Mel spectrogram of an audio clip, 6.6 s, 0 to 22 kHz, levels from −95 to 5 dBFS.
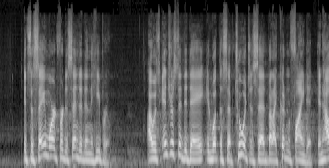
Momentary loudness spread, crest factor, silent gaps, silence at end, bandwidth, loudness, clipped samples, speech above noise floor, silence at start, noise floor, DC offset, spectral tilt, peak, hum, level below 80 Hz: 7 LU; 18 dB; none; 0 s; 19.5 kHz; -17 LUFS; under 0.1%; 32 dB; 0.5 s; -49 dBFS; under 0.1%; -4.5 dB/octave; 0 dBFS; none; -46 dBFS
